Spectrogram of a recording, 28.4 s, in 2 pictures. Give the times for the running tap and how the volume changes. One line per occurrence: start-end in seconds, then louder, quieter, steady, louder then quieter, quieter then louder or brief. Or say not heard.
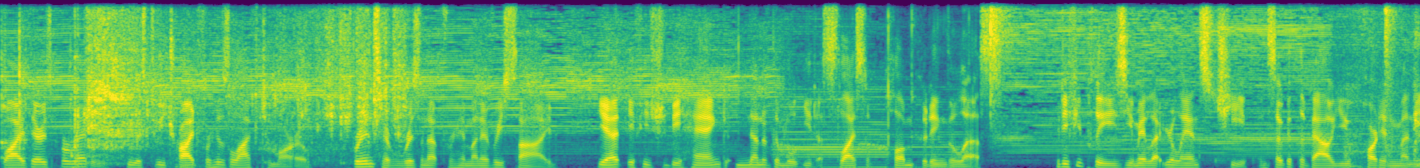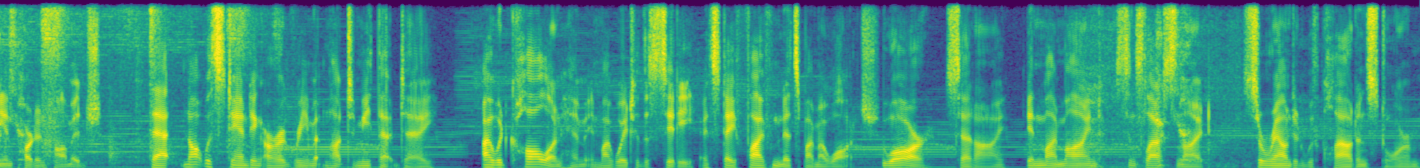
0.0-4.1 quieter then louder.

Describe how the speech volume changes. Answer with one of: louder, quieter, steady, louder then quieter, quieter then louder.
steady.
